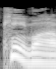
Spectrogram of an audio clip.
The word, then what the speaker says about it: quinoa: Quinoa, pronounced quinoa, is one of nature's superfoods and a busy cook stream.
